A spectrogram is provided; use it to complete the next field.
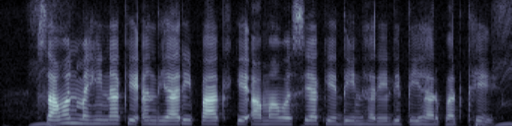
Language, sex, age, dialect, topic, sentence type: Chhattisgarhi, female, 25-30, Northern/Bhandar, agriculture, statement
